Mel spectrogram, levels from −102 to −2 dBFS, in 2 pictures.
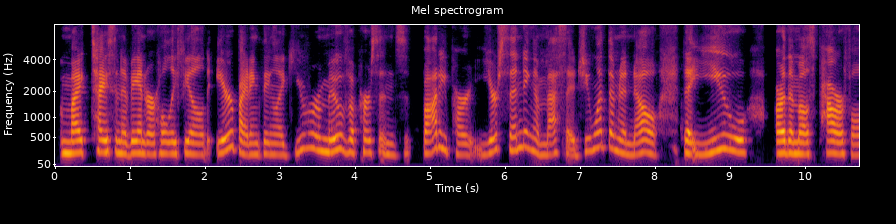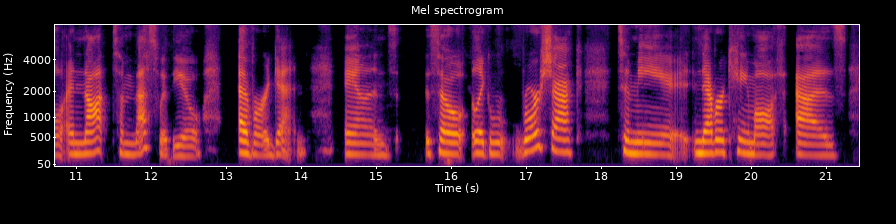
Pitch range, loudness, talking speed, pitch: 195-225 Hz, -29 LUFS, 130 wpm, 210 Hz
